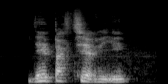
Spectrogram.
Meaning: second-person plural conditional of départir
- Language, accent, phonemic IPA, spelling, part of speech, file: French, Canada, /de.paʁ.ti.ʁje/, départiriez, verb, LL-Q150 (fra)-départiriez.wav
